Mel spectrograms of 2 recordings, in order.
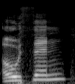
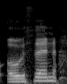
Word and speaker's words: Odin: so I say it oathin for a couple of reasons number one I think in Old Norse that is the proper way to pronounce Odin so oathin but the other reason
